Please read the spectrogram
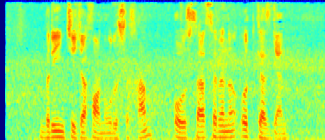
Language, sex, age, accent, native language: Uzbek, male, 25-34, Toshkent viloyati, Uzbek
